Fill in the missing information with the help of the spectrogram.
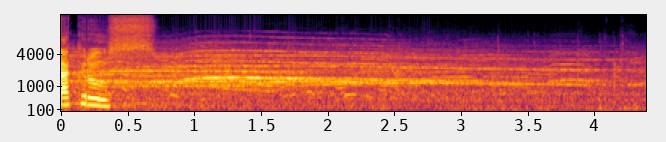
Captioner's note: audience cheering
